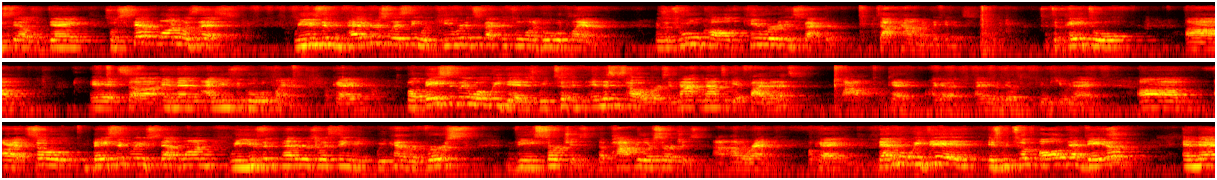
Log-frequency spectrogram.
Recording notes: Live at Seller's Summit. It’s a recording of a live event.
